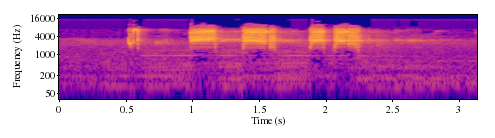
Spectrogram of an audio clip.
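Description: A black francolin gives a harsh, grating phrase of five rasping notes, the last ones paired, delivered quickly over under two seconds against a quiet background.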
